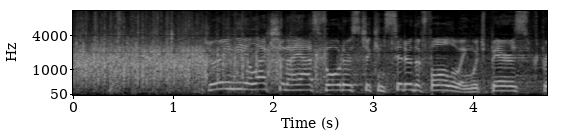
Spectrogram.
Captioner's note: some Applause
